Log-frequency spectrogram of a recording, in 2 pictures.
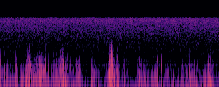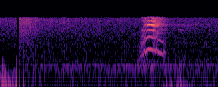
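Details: Eurasian eagle-owl, one of a male-female pair calling at dusk from a rocky outcrop to court and warn rivals off their territory: one short, harsh, slightly falling call after low rumbling thumps and wind noise.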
